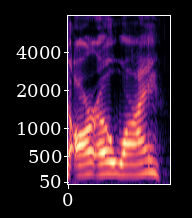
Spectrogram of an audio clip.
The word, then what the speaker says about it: ROI: And my dad's name, the founder, is Roy, so we pronounce it Roy Corp. Roy Corp. So he was ROY?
